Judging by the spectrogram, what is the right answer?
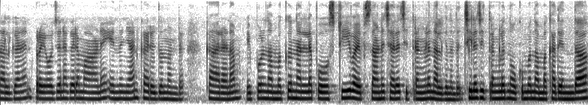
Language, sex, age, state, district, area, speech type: Malayalam, female, 18-30, Kerala, Kozhikode, urban, spontaneous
